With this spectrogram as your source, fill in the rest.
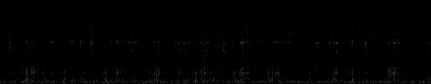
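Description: Fingernails tap and scratch quickly on the surface of a solid cream-white rectangular bar of soap held upright in both hands. The result is a quiet, steady stream of crisp, bright scratching and dry clicking taps with a crinkly texture and no pauses.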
